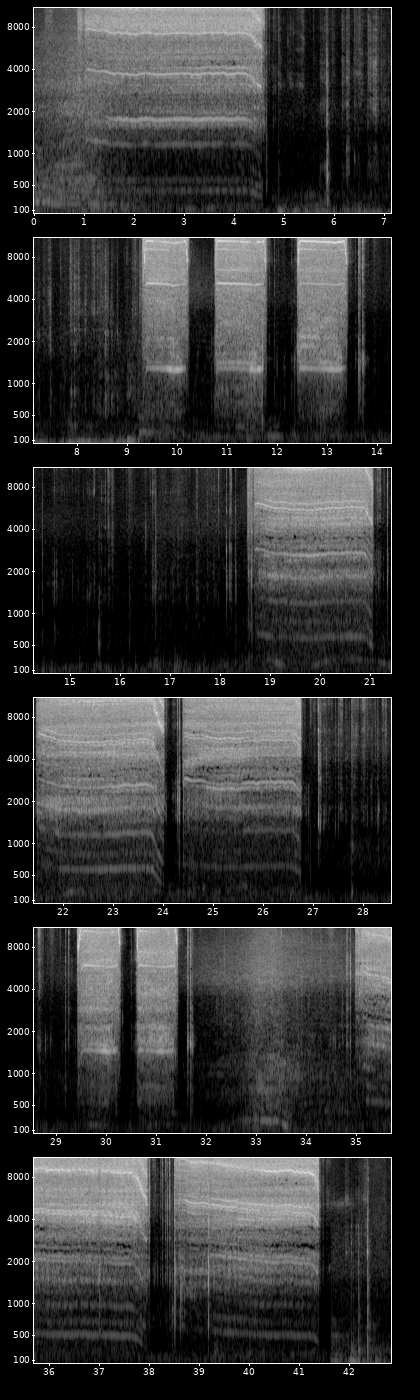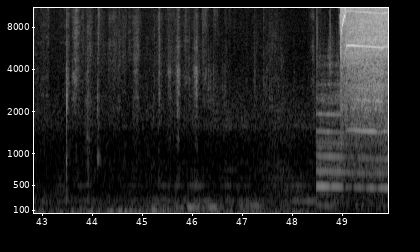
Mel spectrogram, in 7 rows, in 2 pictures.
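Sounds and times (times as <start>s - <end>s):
electric drill running: 0.0s - 4.6s, 18.6s - 26.8s, 29.4s - 31.5s, 34.7s - 41.5s, 48.9s - 49.9s
soft rushing noise: 31.8s - 34.8s.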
